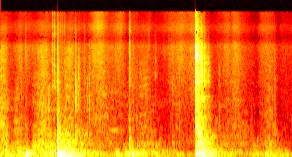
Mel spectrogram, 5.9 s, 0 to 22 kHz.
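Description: Doors of a 1960s ZUD passenger lift being handled: two loud clunks, about a second and about four seconds in, with lighter knocks and a low rumble between them.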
